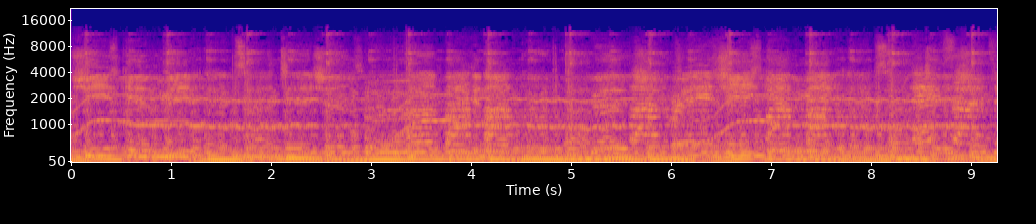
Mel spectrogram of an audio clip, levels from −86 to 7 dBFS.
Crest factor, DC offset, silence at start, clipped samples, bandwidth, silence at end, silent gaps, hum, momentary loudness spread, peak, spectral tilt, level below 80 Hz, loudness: 14 dB; under 0.1%; 0 s; under 0.1%; 13 kHz; 0 s; none; none; 2 LU; -2 dBFS; -5 dB/octave; -26 dBFS; -16 LUFS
